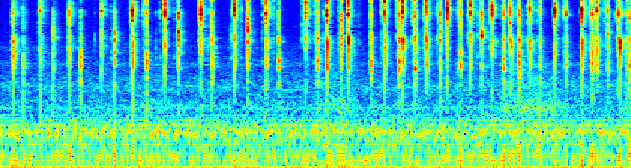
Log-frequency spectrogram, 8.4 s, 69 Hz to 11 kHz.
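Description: Long nails press and click the grey plastic keycaps on a small, hollow, clear plastic mechanical keyboard switch tester with four mechanical switches, held in the hands. About 46 quick, sharp, bright clicks come in an irregular tapping rhythm, each dying away almost instantly, over a faint steady low hum.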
